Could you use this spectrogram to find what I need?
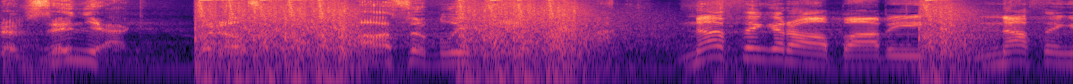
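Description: A gun fires in bursts.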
